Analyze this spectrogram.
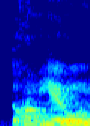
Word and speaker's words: Heron: तो ये हेरोन का फार्मूला है जिसको बाद में हम पढ़ेंगे।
